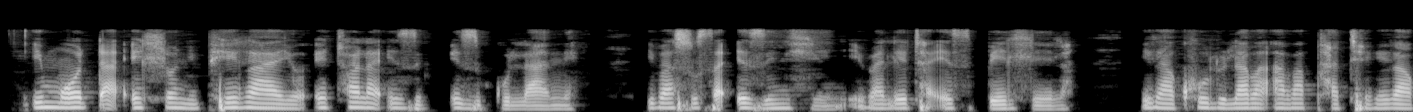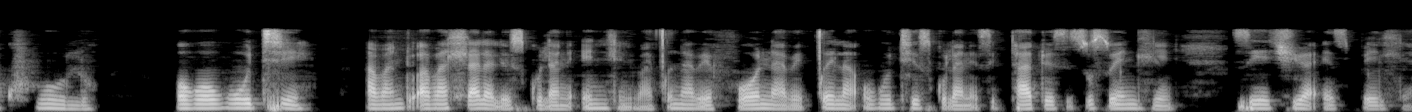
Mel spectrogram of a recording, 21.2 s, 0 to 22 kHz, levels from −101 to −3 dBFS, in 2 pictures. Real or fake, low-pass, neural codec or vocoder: real; 7.2 kHz; none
